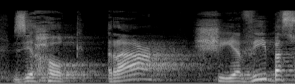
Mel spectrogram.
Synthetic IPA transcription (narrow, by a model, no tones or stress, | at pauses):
zeħok | ɾaʕ | ʃejavibas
